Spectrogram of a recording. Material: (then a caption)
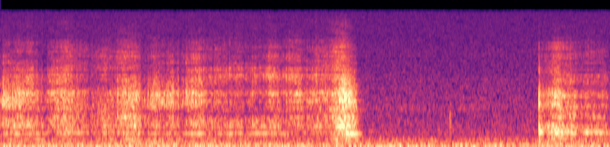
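Cardboard. Long jeweled nails scratch and rub the front of a small, flat, hollow printed Birchbox cardboard box. A steady dry, raspy rubbing builds to a louder scrape, then after a brief quiet pause a second short bright scratch follows.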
